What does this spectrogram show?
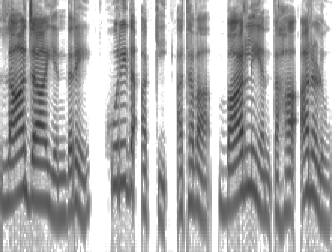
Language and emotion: Kannada, neutral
